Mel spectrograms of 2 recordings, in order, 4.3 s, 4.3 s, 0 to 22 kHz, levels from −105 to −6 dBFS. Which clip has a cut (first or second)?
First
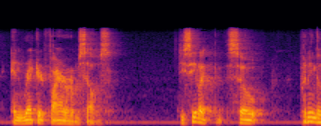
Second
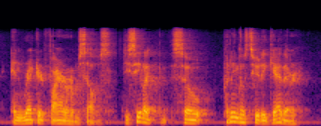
second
